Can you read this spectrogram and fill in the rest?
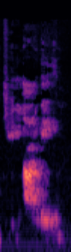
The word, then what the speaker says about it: Gehati: So Gehati, okay, it's spelled G-E-H-A-T-I. A lot of people pronounce it Gehati, but the H is silent. So it's okay. Just Gehati. And yes, Gehati.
